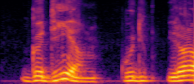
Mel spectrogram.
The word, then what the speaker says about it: Gudim: So if I tell it to you, you would spell it Goodum. That's not right. It's spelled Gudim. So if you see it spelled, you say then Goodium.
